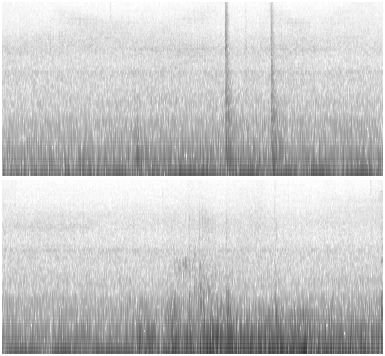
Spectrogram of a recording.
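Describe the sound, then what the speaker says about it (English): A storm in the Carolinas brings a deep, low rumble of thunder that rolls and swells near the end, over steady wind noise buffeting the microphone; no voices. "Ooh, did y'all hear that thunder?"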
